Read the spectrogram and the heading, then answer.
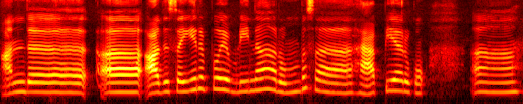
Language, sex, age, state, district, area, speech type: Tamil, female, 30-45, Tamil Nadu, Nagapattinam, rural, spontaneous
